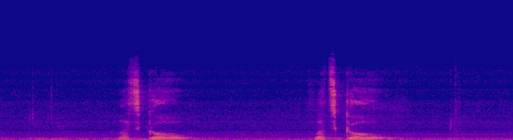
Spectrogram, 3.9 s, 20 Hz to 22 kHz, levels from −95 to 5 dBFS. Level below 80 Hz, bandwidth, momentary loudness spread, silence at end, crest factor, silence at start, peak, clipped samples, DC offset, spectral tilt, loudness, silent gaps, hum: -76 dBFS; 13.5 kHz; 22 LU; 0 s; 20 dB; 0 s; -28 dBFS; under 0.1%; under 0.1%; -4 dB/octave; -44 LUFS; none; none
